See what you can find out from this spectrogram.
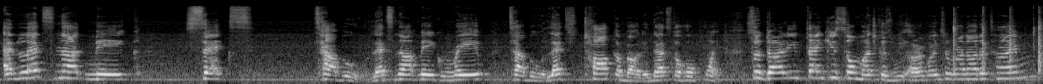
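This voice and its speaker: A woman's voice: fairly high pitch, moderate pace. A woman hosting a talk show in a conversational, emphatic and plain-spoken way, repeating key phrases. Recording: distant mic, faint background noise.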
